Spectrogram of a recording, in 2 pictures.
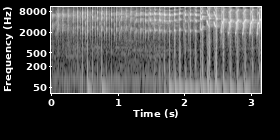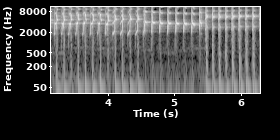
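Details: Lovebird of the fighter type giving a long ngekek chatter, used as a lure to call rivals and rouse silent birds into singing; quieter uneven chirps at first, then from about two seconds a loud, fast, steady stream of high buzzy notes.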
